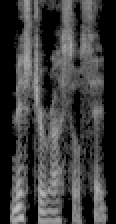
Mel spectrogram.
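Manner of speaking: plain reading voice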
